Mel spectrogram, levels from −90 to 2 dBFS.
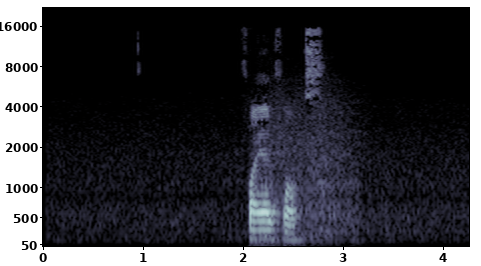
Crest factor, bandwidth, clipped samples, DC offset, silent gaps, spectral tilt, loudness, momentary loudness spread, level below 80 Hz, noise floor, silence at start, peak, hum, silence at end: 22 dB; 15.5 kHz; under 0.1%; under 0.1%; none; -3 dB/octave; -26 LUFS; 13 LU; -80 dBFS; -68 dBFS; 2.05 s; -10 dBFS; none; 1.45 s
